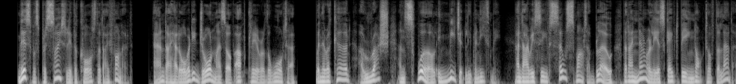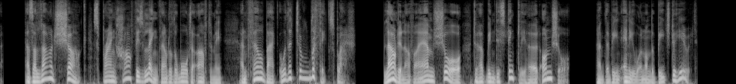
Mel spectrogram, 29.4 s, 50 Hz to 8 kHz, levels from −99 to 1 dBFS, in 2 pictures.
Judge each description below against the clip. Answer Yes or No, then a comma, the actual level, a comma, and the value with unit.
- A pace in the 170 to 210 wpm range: Yes, average, 180 wpm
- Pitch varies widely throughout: Yes, wide, 7.6 semitones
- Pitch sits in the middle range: No, low, 105 Hz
